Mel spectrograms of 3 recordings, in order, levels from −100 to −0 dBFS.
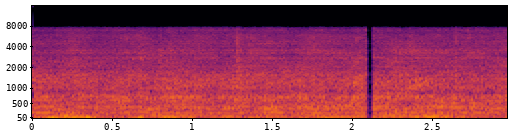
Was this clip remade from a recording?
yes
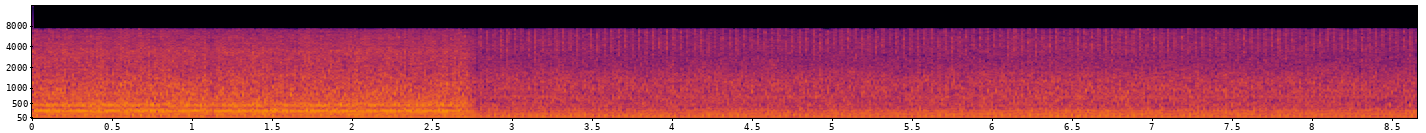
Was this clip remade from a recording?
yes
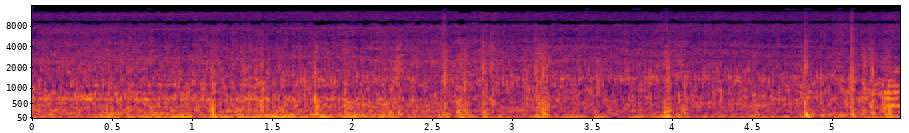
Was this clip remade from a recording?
yes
